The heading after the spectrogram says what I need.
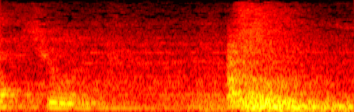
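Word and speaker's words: June: ठीक है, इसको हम पढ़ेंगे न, और इस लास्ट वाले हमारे ई का कोई उच्चारण नहीं होगा। ये इसके साथ मिलेगा तो क्या हो जाएगा, जून।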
